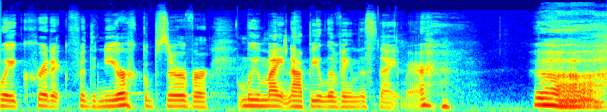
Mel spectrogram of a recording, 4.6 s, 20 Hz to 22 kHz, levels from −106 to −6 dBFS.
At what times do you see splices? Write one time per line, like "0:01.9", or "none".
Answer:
0:01.8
